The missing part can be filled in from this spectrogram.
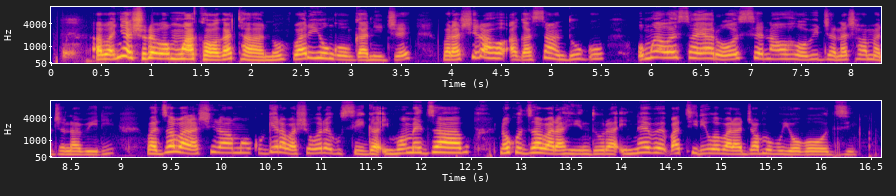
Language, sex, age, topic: Rundi, female, 25-35, education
